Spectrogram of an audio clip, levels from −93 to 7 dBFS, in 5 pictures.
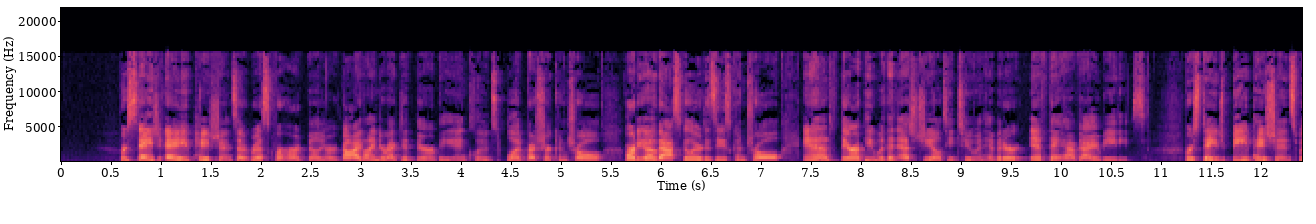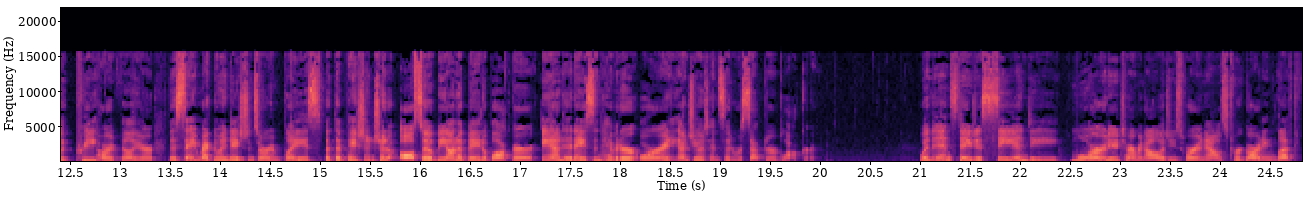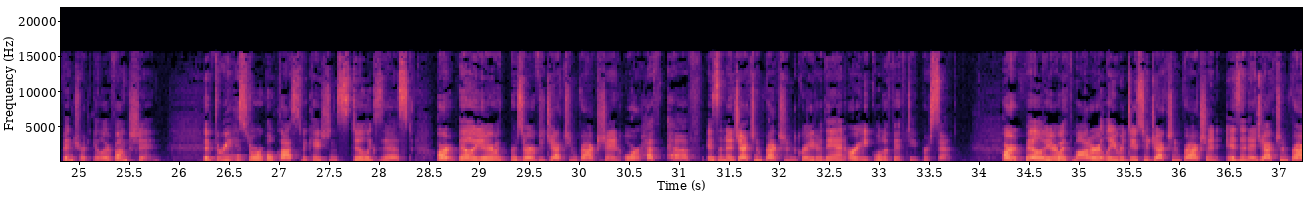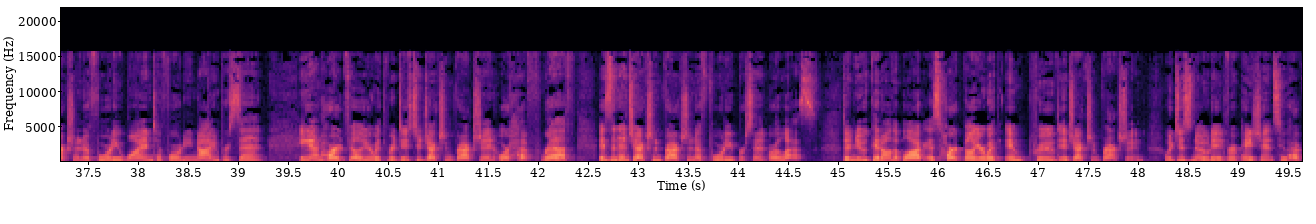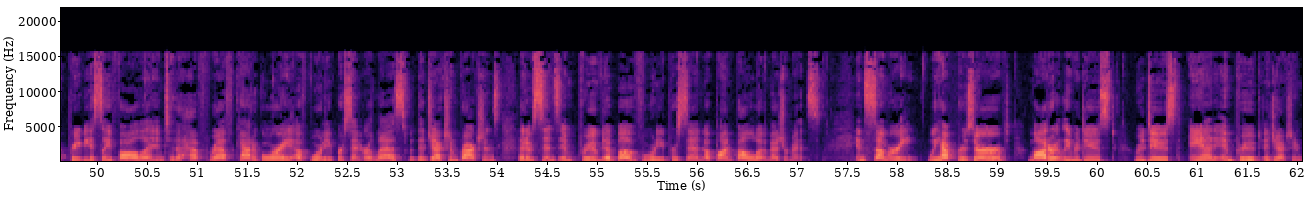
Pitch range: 215-285 Hz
